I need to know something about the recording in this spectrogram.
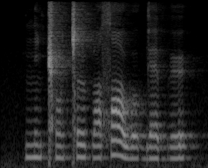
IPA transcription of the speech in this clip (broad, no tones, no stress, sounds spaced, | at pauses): n ĩ ǁ õ ǀ ɵ b æ sˤ æ w o ɡ ɛ b ø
